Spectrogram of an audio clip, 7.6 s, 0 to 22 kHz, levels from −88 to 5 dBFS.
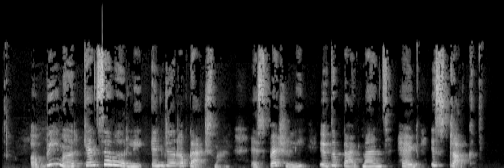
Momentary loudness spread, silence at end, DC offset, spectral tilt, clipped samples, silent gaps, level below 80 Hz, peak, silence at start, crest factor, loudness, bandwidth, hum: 12 LU; 0.35 s; under 0.1%; -1 dB/octave; under 0.1%; none; -70 dBFS; 0 dBFS; 0.45 s; 18 dB; -17 LUFS; 16.5 kHz; none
